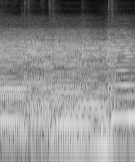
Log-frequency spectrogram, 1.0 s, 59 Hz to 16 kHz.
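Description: Distorted electric guitar note slides down from around the 16th fret on the A string, one continuous gliding pitch drop that settles onto a sustained note, loud and close with no talking.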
